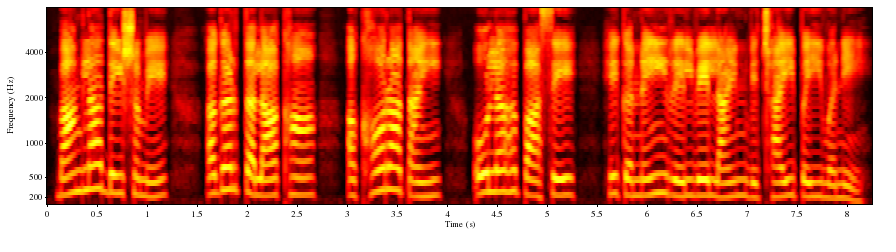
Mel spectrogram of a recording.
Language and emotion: Sindhi, neutral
